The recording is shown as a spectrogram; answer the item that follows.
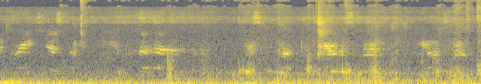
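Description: Near silence: quiet evening outdoor ambience with faint, short high chirps scattered through it.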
